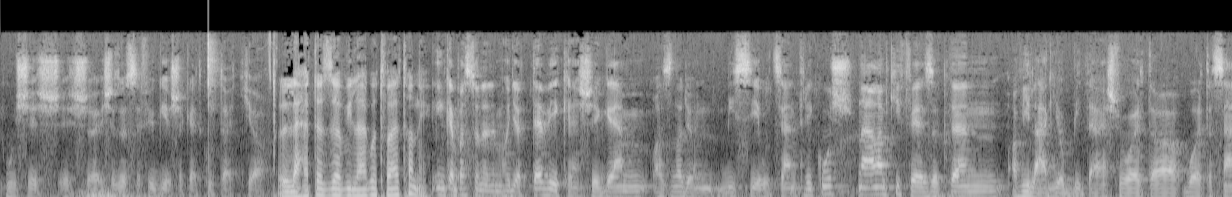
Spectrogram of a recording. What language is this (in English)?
Hungarian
